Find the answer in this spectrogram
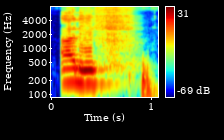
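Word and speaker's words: ألف: আলিফ আলিফ আলিফ। আলিফ হবে না, কি লাস্টে কি হবে? একটু হাওয়া বের হবে মুখ থেকে।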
